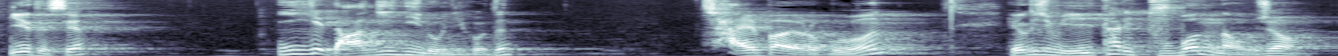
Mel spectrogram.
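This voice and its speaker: A man's voice: mid-range voice, big pitch swings, normal speed, dark tone. A man teaching an online lesson, telling a playful story and quizzing his viewers with questions as he goes. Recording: echoey room.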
